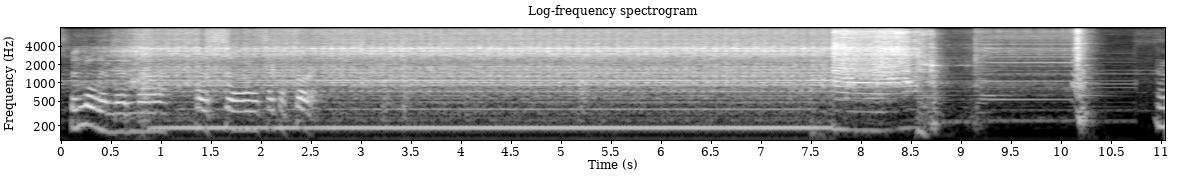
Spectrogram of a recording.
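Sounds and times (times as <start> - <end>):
mill spindle running: 0.0 - 10.4.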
